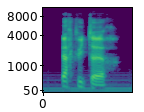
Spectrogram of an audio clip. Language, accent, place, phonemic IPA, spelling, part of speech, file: French, France, Lyon, /pɛʁ.ky.tœʁ/, percuteur, noun, LL-Q150 (fra)-percuteur.wav
- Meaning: firing pin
